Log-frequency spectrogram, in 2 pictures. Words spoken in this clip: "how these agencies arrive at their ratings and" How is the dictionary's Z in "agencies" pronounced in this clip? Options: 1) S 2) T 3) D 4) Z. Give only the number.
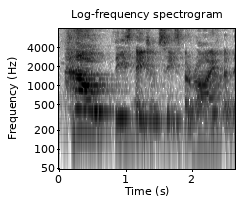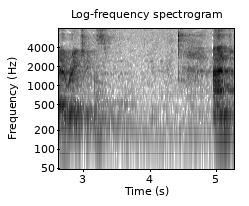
4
